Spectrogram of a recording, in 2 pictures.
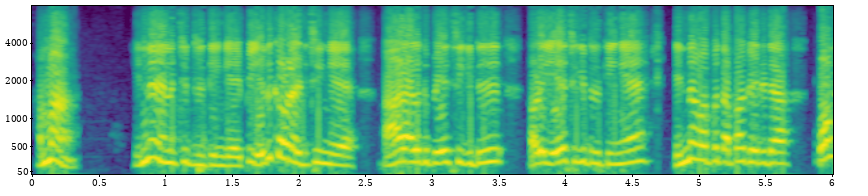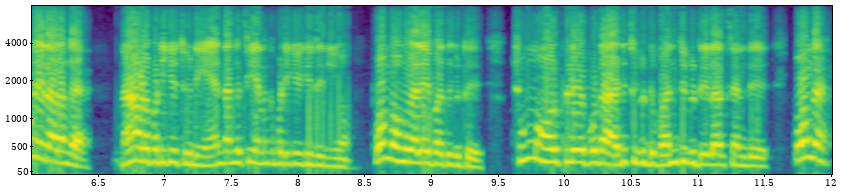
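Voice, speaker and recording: A man's voice: high-pitched, lively intonation, racing, fairly bright tone. A man voicing a protective young brother in a cartoon who firmly defends his sister. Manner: firm, defending.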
